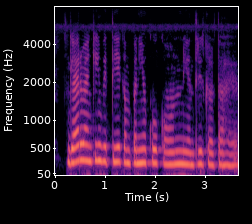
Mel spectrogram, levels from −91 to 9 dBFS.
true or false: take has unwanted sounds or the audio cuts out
false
